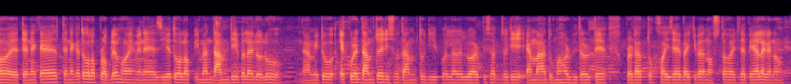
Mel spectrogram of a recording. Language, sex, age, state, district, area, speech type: Assamese, male, 30-45, Assam, Nalbari, rural, spontaneous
